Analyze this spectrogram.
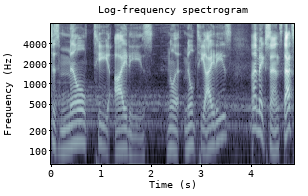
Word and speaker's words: Miltiades: about how it's like Miliades, which is interesting. Like the T is silent.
